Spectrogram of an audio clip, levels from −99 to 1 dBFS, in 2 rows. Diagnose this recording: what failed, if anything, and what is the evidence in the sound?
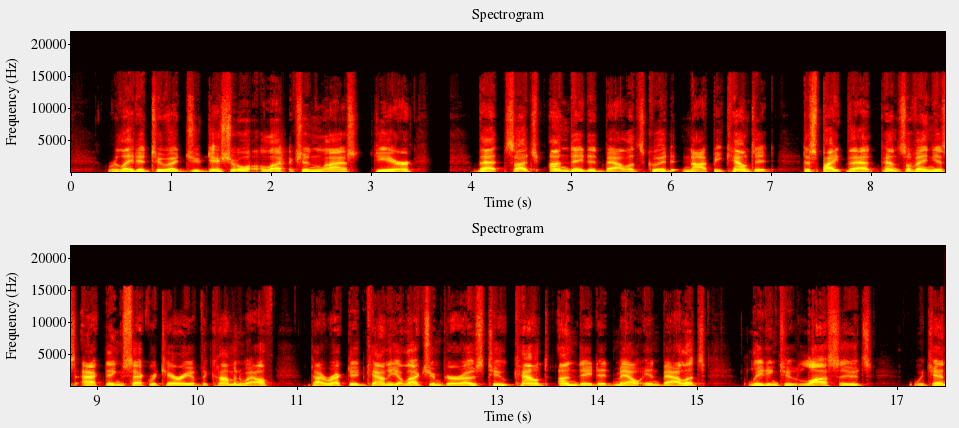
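Packets arrived late at the network jitter buffer, causing repeated stalls (stutter) from 1.63 to 3.03 s: twelve concealed gaps totalling 409 ms, longest 151 ms, dragging speech.

From 3.54 to 3.82 s a call audio freeze inserts 251 ms: continued sound, then about 210 ms of silence, likely from delayed packets emptying the jitter buffer.

Jitter buffer speed-up trims pitch periods to shed excess delay: 5.90 to 7.87 s runs at 110%, removing about 0.2 s; 15.08 to 15.71 s at 112%, hurried.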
